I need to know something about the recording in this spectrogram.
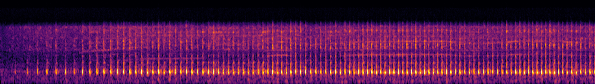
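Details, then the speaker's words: Swedish sewing machine, first power-up after shipping: rapid, fairly even ticking about four a second over a low hum. The motor sounds labored and struggling, and dims the light. "That's not the way a Swedish Beauty should sound."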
